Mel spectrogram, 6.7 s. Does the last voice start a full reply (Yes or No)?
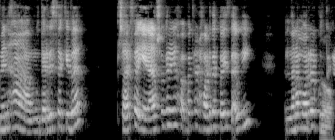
No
